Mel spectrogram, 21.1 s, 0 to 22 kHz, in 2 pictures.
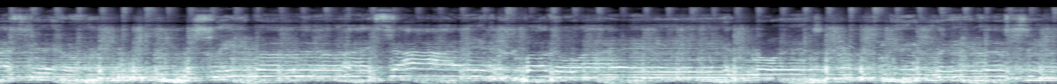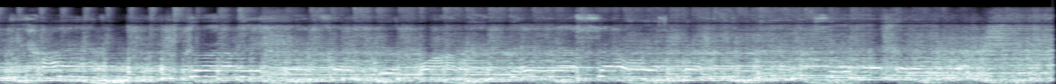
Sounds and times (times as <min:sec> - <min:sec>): Singing: 0:00.0 - 0:01.3, 0:01.9 - 0:21.1
Rock music: 0:00.0 - 0:21.1.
